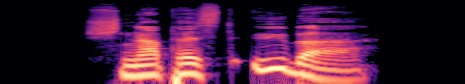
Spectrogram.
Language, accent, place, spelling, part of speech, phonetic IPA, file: German, Germany, Berlin, schnappest über, verb, [ˌʃnapəst ˈyːbɐ], De-schnappest über.ogg
- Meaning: second-person singular subjunctive I of überschnappen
